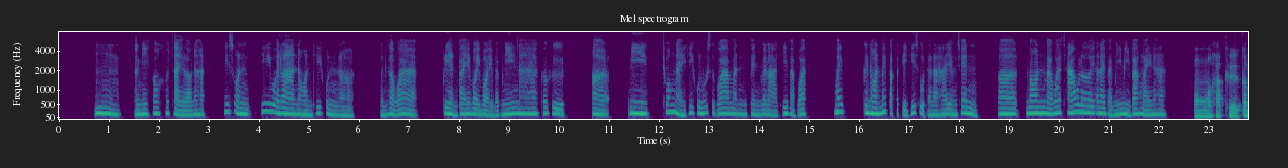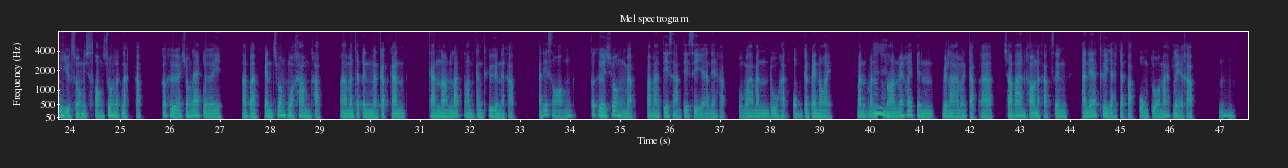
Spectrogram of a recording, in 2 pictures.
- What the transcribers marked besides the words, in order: none
- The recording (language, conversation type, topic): Thai, advice, ฉันจะทำอย่างไรให้ตารางการนอนประจำวันของฉันสม่ำเสมอ?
